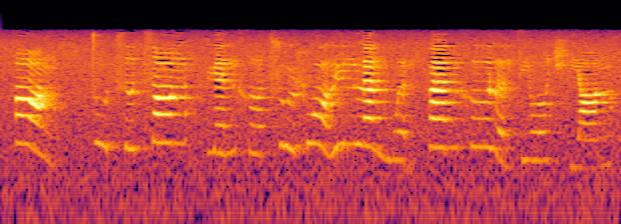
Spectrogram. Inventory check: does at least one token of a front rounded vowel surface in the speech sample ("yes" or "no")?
yes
